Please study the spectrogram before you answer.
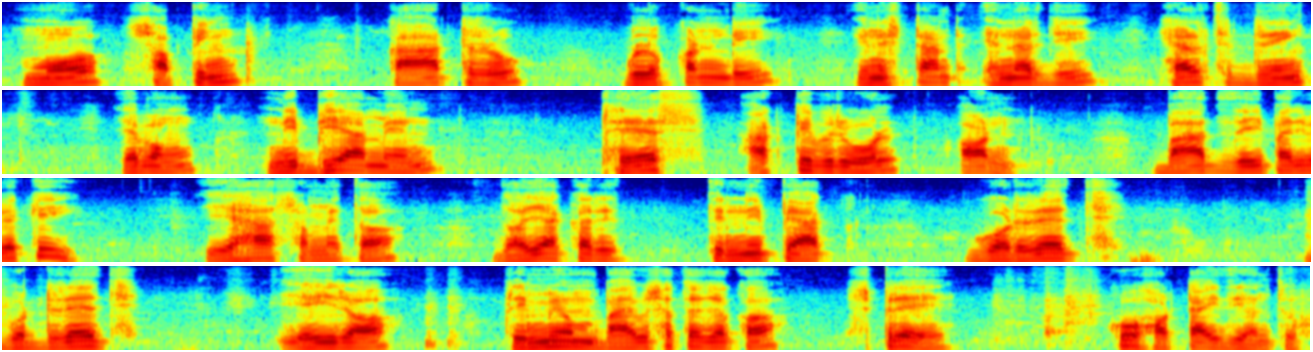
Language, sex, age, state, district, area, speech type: Odia, male, 45-60, Odisha, Kendrapara, urban, read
